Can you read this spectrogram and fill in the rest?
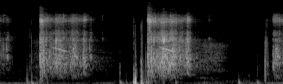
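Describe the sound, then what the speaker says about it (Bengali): A sniper rifle fires in a mobile shooter game, sounding as two sharp cracks about a second apart, each followed by a bright mechanical rattle of the bolt and scope, with no talking. "এভাবে স্নাইপার চালাতে হয়"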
